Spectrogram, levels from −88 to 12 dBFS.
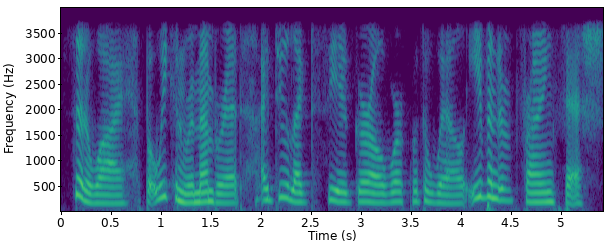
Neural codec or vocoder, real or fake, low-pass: none; real; 3.6 kHz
